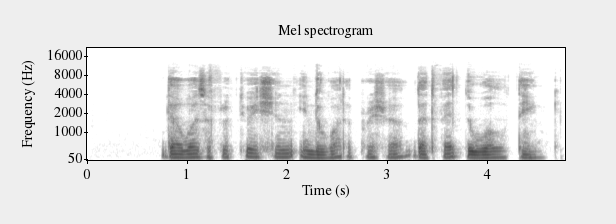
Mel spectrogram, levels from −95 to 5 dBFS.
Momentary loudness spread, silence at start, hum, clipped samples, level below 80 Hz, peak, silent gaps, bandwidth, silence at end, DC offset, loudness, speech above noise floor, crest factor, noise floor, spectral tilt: 11 LU; 0.75 s; none; under 0.1%; -68 dBFS; -16 dBFS; none; 12 kHz; 0.25 s; under 0.1%; -34 LUFS; 50 dB; 18 dB; -84 dBFS; -5 dB/octave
